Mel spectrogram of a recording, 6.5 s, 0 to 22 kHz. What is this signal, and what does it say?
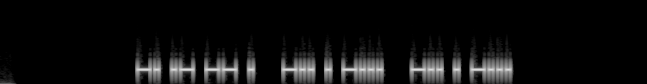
Morse code, heard as a keyed tone, about 28 wpm, 700 Hz. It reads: NAME DEB DEB
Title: Practice QSO - Exchange 1 - Beginning - 28wpm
